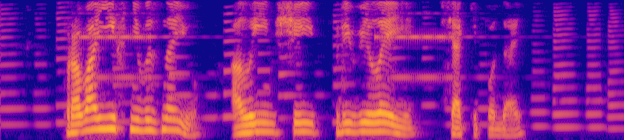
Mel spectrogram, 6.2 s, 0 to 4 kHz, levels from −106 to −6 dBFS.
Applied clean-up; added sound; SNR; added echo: classical method log-MMSE.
